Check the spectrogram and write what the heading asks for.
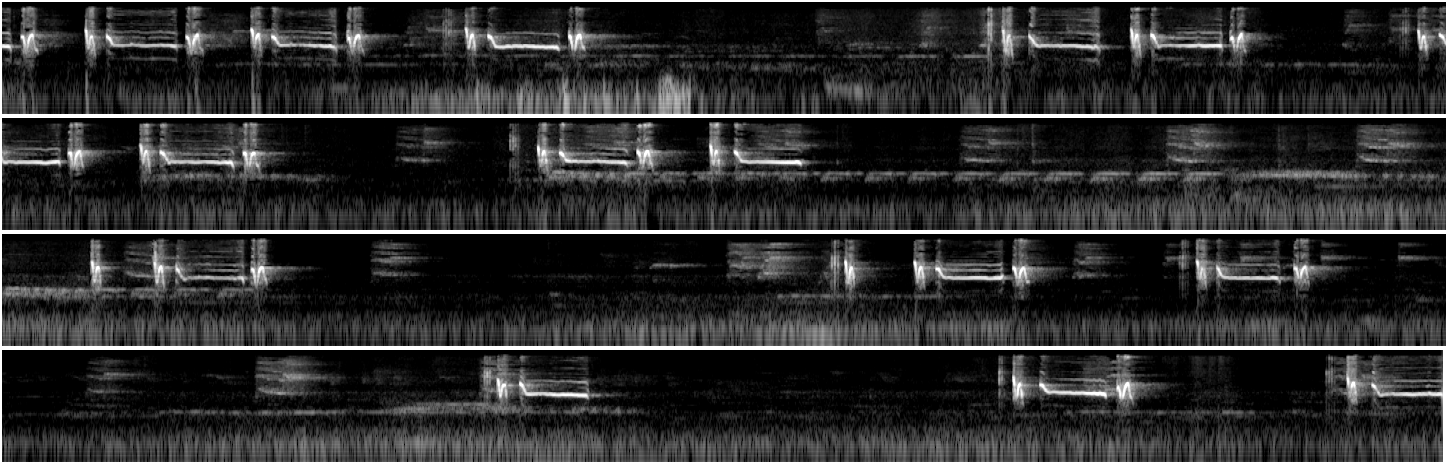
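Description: A caged tailorbird calling in quick runs of two to five sharp, sweeping notes, repeated every second or two with a few longer pauses.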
